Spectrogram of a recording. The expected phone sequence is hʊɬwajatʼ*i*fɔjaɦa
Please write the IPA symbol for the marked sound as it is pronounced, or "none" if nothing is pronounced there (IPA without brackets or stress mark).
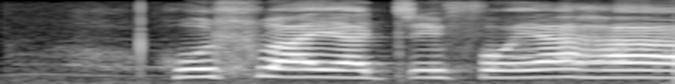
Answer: ɪ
